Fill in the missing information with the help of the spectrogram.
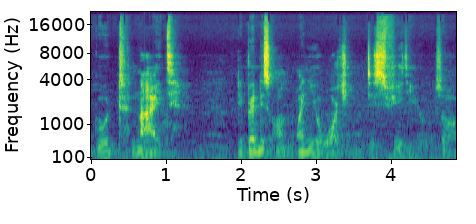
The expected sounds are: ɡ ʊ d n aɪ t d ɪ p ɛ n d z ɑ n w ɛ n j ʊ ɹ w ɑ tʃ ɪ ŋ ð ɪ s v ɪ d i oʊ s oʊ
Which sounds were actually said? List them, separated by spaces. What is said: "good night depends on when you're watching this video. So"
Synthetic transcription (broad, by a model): ɡ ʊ d n aɪ t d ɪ p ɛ n d s ɑ n w ɛ n j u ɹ w ɑ tʃ ɪ ŋ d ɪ s f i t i s oʊ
